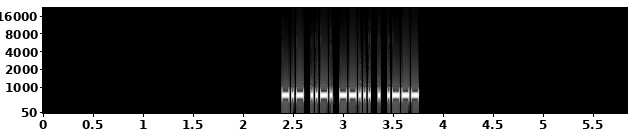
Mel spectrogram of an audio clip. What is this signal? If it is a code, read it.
Morse code, heard as a keyed tone, about 52 wpm, 700 Hz. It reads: KF7EJ
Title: USA Call Signs - 5 Characters - Repeated 3x - 50wpm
